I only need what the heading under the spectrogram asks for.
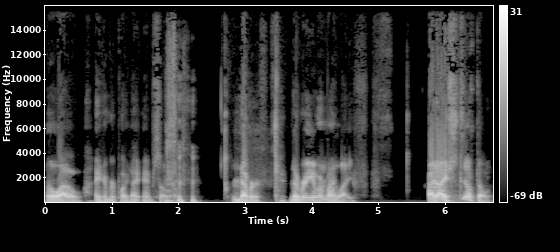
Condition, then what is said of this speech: Cleft palate. No, they hear my voice and they're like, hear me mispronounce things a lot.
